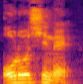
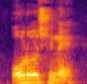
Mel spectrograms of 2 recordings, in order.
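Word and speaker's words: 卸値: 그래서 발음이 오로시네. 오로시네.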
